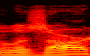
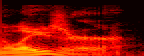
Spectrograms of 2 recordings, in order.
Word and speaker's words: Lazar: And points to Cy Kellett for pronouncing Lazar correctly and not saying laser.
